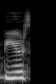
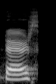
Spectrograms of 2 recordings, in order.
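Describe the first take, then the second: First: The vowel sounds like the one in 'fears'. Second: The vowel sounds like the one in 'bears'. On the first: It would mean crying tears. The speaker calls it wrong. "टीयर्स नहीं है" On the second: It means ripping apart. The speaker calls it right. "टैर्स लिखेंगे यहाँ पे"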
